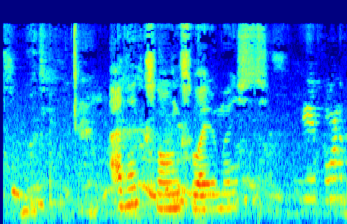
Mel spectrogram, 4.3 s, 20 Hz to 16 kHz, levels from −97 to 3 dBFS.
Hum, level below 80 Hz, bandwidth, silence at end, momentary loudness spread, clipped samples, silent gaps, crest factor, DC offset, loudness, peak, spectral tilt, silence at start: none; -60 dBFS; 11.5 kHz; 0 s; 16 LU; under 0.1%; none; 18 dB; under 0.1%; -24 LUFS; -6 dBFS; -3.5 dB/octave; 0.05 s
